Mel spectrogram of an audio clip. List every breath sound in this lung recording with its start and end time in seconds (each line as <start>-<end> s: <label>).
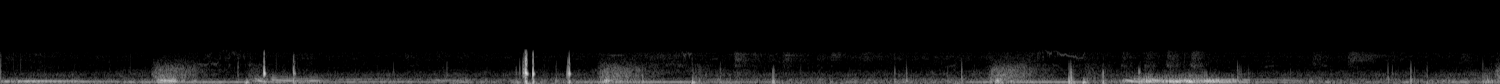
1.34-2.40 s: inhalation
